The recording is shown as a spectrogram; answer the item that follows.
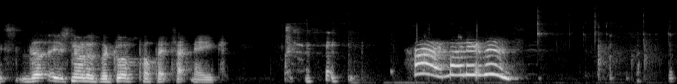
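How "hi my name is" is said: very high pitch with every word stretched out. Demonstrating the glove puppet technique, he introduces himself in a Mickey Mouse voice. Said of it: "he does the Mickey voice as well".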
